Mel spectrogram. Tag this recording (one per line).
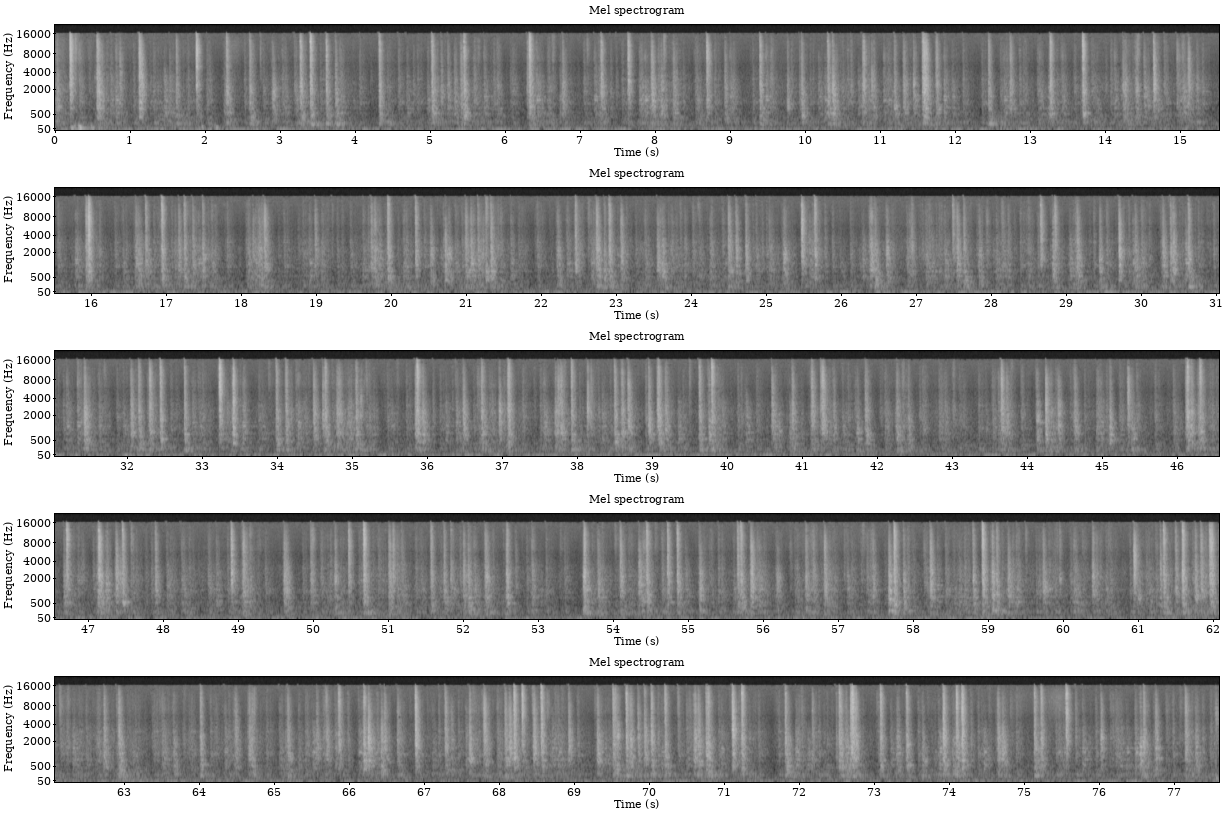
metal
raindrops
Rain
